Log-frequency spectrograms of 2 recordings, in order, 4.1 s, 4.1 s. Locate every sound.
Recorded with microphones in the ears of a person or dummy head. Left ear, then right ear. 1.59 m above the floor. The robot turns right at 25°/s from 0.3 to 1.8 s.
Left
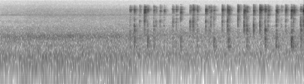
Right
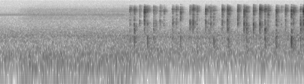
1.7 s a clap: centre (ahead or behind), 1.0 m; by 4.1 s 5° right (ahead or behind), 1.0 m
